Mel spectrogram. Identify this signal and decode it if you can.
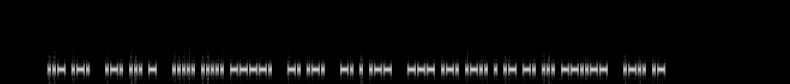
Morse code, heard as a keyed tone, about 52 wpm, 700 Hz. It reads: UR RST 559 NR NEW ORLEANS, LA
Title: K1USN SST QSO Practice 50wpm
